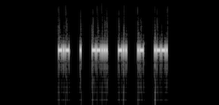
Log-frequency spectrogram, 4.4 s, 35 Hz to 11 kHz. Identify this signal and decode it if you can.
Morse code, heard as a keyed tone, about 52 wpm, spaced as for 29 wpm, 700 Hz. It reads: KE7DAP
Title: USA Call Signs - 6 Characters - 3x Character Spacing - 50wpm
